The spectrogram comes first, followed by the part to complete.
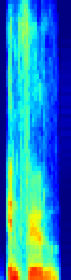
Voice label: "infill", Indian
